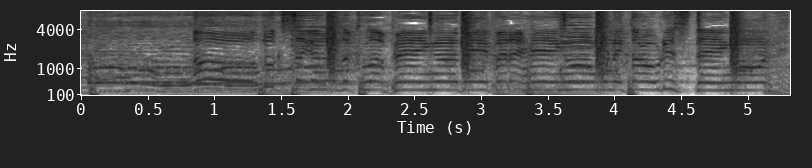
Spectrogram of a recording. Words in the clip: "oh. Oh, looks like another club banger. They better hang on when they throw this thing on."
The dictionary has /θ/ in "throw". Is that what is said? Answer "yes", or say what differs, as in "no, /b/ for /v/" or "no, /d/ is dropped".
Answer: no, /t/ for /θ/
